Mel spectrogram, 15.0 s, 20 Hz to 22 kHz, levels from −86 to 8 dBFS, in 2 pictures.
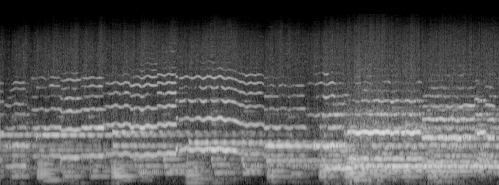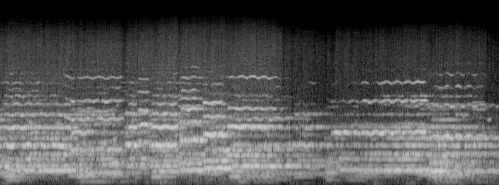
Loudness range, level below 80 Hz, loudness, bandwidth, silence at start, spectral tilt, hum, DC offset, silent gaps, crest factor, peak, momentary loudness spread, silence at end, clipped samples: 5 LU; -56 dBFS; -13 LUFS; 13.5 kHz; 0 s; -3.5 dB/octave; none; under 0.1%; none; 12 dB; -2 dBFS; 9 LU; 0 s; under 0.1%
